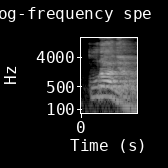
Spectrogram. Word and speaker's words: 꾸란: 그때가 610년이었고 우리 그 이슬람교의 경전을 꾸란이라고 그러죠. 옛날에는 코란 그랬는데 그거는 영어식 발음이고 지금은 이제 아랍어 그대로 가져오는 거죠. 그래서 꾸란이라고 하는데 이 꾸란이라는 말 자체가 읽으라라는 말입니다.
